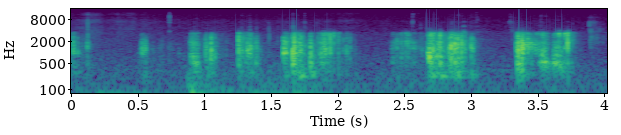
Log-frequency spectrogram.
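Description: Someone rummages for an ordinary sheet of notepad paper, with irregular bursts of papery rustling, crinkling and small knocks coming in quick clusters and brief pauses, and no talking.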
